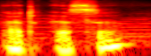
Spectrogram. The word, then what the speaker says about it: Adresse: word for address, although we actually add an E and it's pronounced Adresse. But we only use one D.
